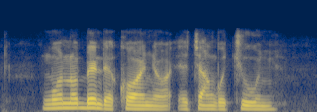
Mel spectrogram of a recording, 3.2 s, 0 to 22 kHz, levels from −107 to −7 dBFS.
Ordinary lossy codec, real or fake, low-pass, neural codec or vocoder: Opus, 24 kbps; fake; 7.2 kHz; codec, 16 kHz, 8 kbps, FunCodec, trained on LibriTTS, 25 frames a second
